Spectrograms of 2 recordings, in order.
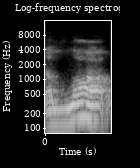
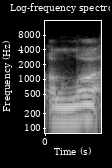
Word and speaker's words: الله: So the lam that comes right after the alif al-wasli is a lam sakin, right? It's a sakin. It's not being pronounced.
